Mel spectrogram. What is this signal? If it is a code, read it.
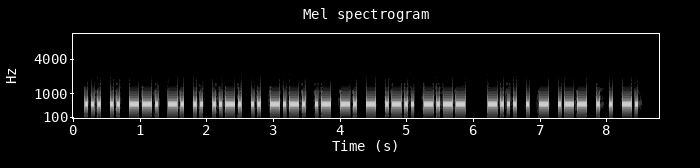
Morse code, heard as a keyed tone, about 25 wpm, 600 Hz. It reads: SIGNIFICANTLY BETWEEN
